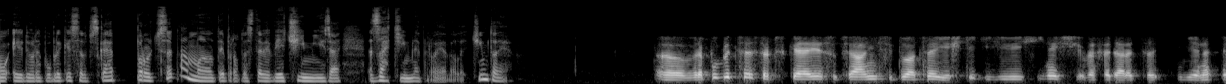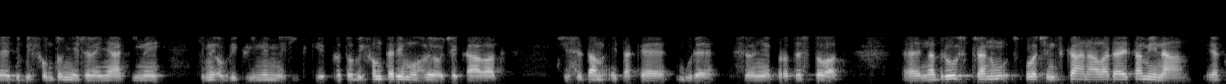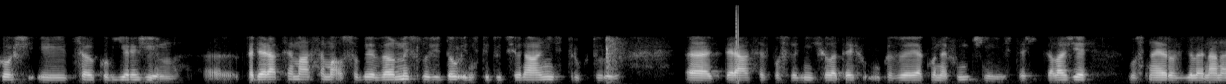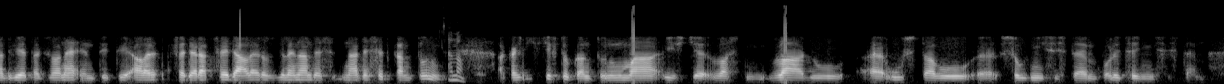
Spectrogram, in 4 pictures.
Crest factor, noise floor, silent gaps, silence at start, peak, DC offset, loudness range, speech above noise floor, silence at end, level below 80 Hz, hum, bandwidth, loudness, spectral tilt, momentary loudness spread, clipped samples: 22 dB; -69 dBFS; none; 0 s; 0 dBFS; under 0.1%; 6 LU; 48 dB; 0.3 s; -64 dBFS; none; 16.5 kHz; -21 LUFS; -5 dB/octave; 13 LU; under 0.1%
